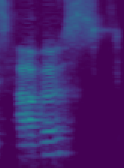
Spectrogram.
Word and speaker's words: Savas: So just uh, to get in touch with me, uh, you can find me on LinkedIn, uh, Tanya Savas,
